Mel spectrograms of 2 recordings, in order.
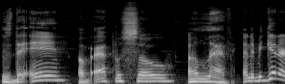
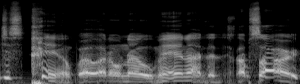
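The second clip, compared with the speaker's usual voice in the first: very high, put-on blubbering sobs; 13 semitones higher than usual. Acting out both sides of a scene, the scolded one answers with mock crying. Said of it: "Why is you crying".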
